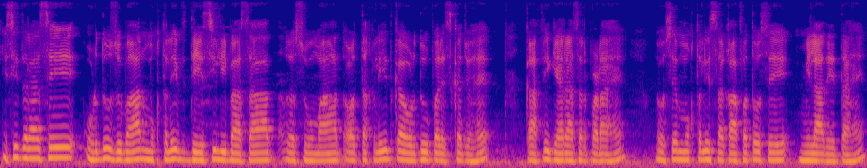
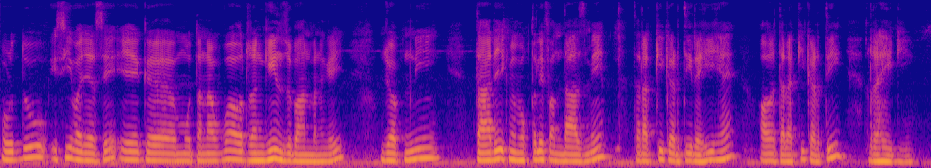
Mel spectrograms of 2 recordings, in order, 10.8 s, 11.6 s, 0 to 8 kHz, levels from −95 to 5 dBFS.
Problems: none marked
